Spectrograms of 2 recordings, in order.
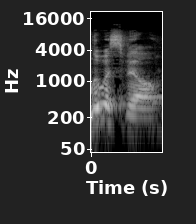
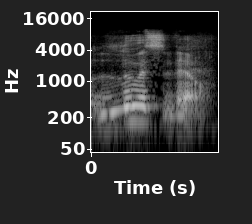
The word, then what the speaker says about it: Louisville: south are called Louisville but people in Louis Ville Nebraska get pretty mad when you call it Louisville this is silly there are other syllables in there right right okay so Lewisville Lewisville right uh what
